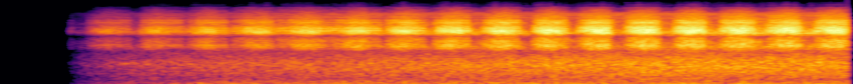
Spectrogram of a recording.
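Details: Cicadas chirping in a Mediterranean summer setting, recorded in nature: a loud, harsh buzzing chorus starting after a brief silence, pulsing in regular swells about twice a second, steady and high-pitched throughout.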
